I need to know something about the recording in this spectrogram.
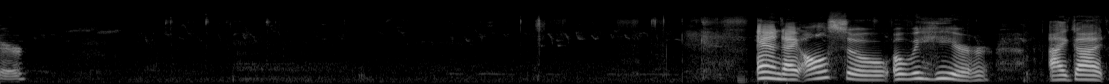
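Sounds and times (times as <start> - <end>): faint high bird chirps: 0.0 - 8.1.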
